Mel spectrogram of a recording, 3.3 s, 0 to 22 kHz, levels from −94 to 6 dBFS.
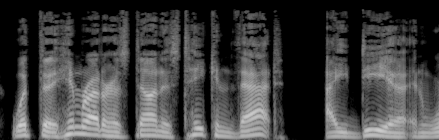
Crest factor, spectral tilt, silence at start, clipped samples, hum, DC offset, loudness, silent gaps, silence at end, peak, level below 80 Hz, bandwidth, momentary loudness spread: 16 dB; -6 dB/octave; 0.1 s; under 0.1%; none; under 0.1%; -22 LUFS; 2.23-2.41 s; 0 s; -6 dBFS; -54 dBFS; 16.5 kHz; 7 LU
